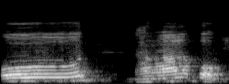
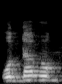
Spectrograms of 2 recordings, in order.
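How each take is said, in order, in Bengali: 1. শব্দটি ধীরে ধীরে, এক একটি অক্ষর করে বলা হচ্ছে। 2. শব্দটি এক নিঃশ্বাসে দ্রুত বলা হচ্ছে। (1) "আস্তে আস্তে উচ্চারণ করেন" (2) "এভাবে না"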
